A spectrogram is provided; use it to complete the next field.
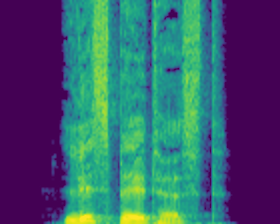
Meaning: inflection of lispeln: 1. second-person singular preterite 2. second-person singular subjunctive II
- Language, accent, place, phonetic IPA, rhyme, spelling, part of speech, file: German, Germany, Berlin, [ˈlɪspl̩təst], -ɪspl̩təst, lispeltest, verb, De-lispeltest.ogg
